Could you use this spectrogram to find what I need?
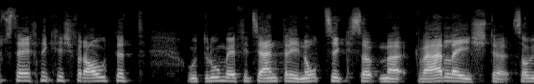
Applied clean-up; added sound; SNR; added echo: neural mask model Resemble Enhance denoiser.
